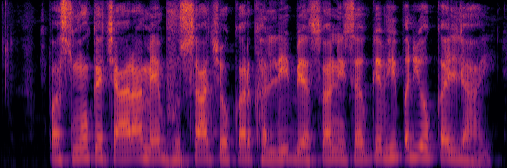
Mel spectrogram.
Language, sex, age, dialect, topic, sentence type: Magahi, male, 25-30, Central/Standard, agriculture, statement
